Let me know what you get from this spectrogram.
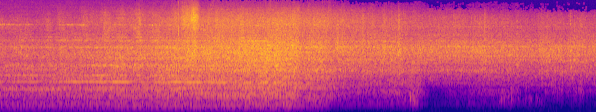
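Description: Diesel-hauled passenger train approaching and passing, its engine drone and wheel noise growing louder up to about six seconds in. The sound then changes abruptly to a lighter, steady rolling hiss of the coaches going by.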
